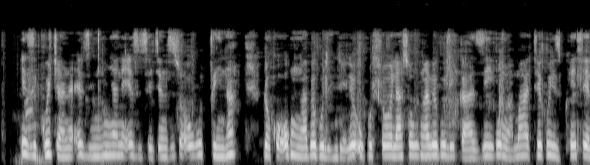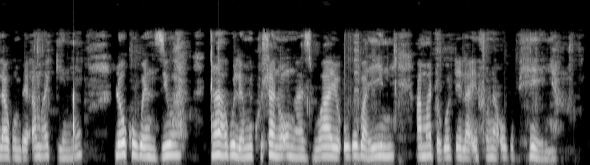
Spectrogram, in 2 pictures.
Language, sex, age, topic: North Ndebele, male, 25-35, health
